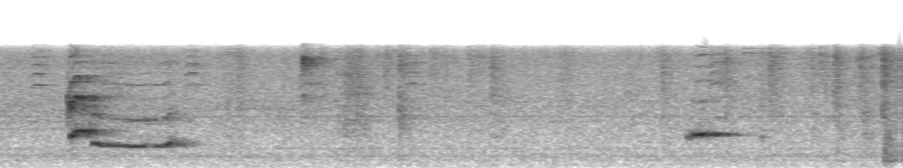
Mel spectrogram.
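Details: African grey parrot in good spirits on a kitchen table in the morning gives a descending harmonic whistle, then softer clicks and a short level whistle.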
